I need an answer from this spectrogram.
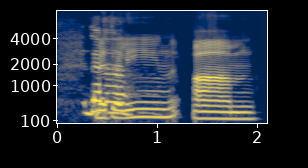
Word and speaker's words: Medellín: Yeah, the violence, and then the Medellín. Am I pronouncing that right? Medellín.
